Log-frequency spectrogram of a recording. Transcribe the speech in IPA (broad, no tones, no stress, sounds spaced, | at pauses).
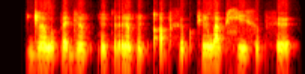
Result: ɖ͡ʐ ã w ʊ p ɛ d͡z ɐ̃ p kʷ ã p r ɐ̃ p ĩ p qʼ a p x ʏ p t͡ʃ ĩ w a p ɕ i x ʏ p h ʏ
